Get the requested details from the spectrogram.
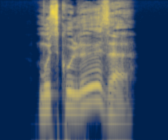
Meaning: inflection of muskulös: 1. strong/mixed nominative/accusative feminine singular 2. strong nominative/accusative plural 3. weak nominative all-gender singular
- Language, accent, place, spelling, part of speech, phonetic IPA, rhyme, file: German, Germany, Berlin, muskulöse, adjective, [mʊskuˈløːzə], -øːzə, De-muskulöse.ogg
